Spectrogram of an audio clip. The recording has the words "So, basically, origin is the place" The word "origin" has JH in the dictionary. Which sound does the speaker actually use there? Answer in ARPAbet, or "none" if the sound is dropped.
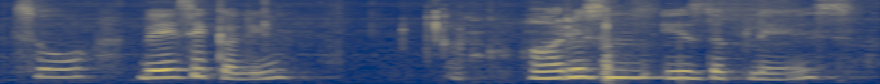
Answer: Z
